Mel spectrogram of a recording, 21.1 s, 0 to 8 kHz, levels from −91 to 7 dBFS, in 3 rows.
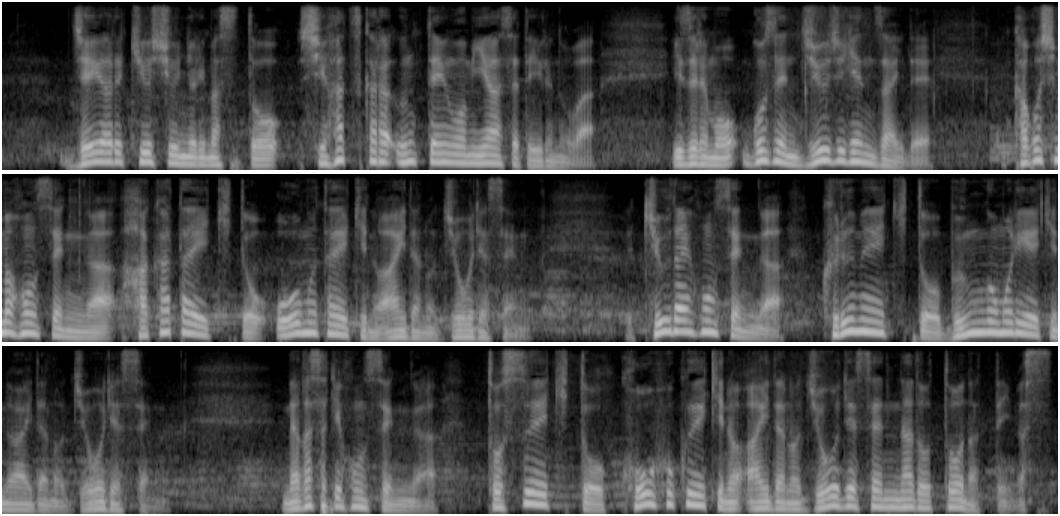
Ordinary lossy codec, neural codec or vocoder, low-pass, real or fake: none; none; 7.2 kHz; real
